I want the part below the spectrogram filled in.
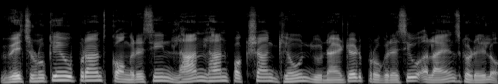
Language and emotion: Goan Konkani, neutral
